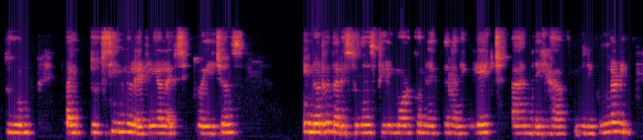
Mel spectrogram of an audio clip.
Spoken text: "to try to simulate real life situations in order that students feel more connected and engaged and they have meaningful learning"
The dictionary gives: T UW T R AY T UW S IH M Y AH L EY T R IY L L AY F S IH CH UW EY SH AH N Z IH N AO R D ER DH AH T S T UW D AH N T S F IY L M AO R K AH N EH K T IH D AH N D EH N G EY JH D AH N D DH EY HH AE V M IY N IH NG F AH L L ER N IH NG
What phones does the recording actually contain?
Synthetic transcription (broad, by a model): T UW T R AY T UW S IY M Y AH L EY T R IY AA L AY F S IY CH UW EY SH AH N S IH N AO R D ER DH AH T S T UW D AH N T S F IY L M AO R K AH N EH K T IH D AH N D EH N G EY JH AH N D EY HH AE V M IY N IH F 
